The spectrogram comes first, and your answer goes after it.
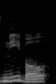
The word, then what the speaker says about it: Neble: don't no that's fine my last name is neble and I've made my my Wi-Fi name like the knee and my leg and a bow so it's not spelled the same but it sounds the same so you know what's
